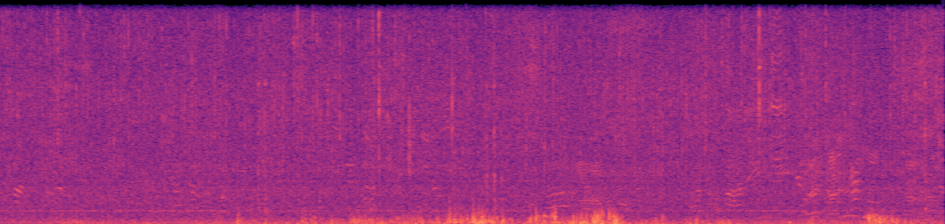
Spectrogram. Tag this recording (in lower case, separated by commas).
speech, vehicle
